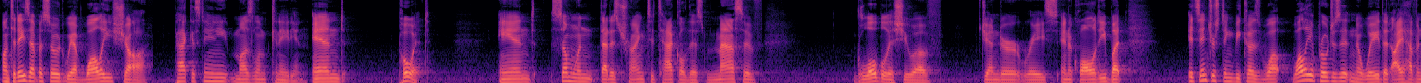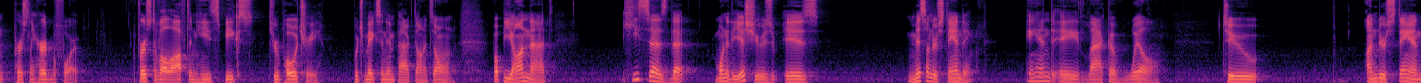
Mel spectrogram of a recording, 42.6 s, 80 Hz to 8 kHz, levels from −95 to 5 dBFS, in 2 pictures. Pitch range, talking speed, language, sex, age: 105-135 Hz, 110 wpm, English, male, 20-39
